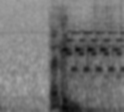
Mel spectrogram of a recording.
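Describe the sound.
A phone rings with an incoming call: after a quiet moment, a bright, tonal ringtone starts abruptly and keeps sounding steadily to the end.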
